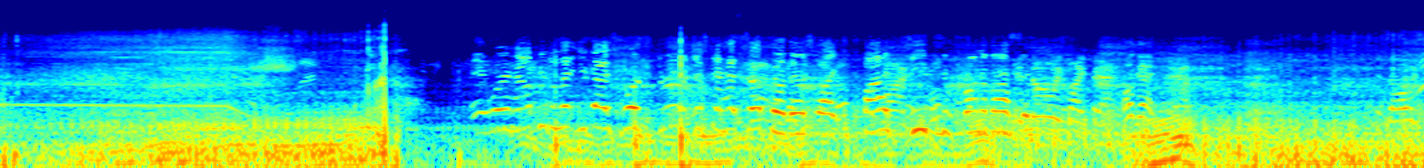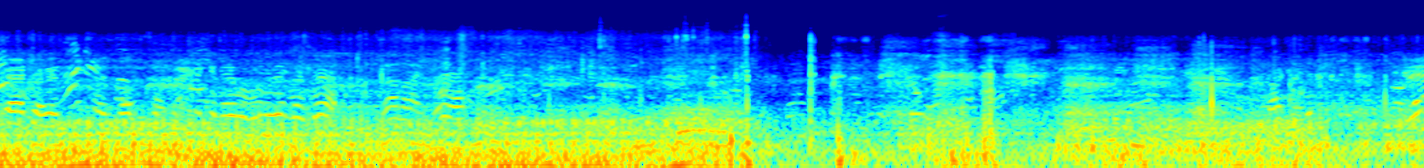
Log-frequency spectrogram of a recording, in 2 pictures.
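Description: A dirt bike engine idles and revs close by.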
